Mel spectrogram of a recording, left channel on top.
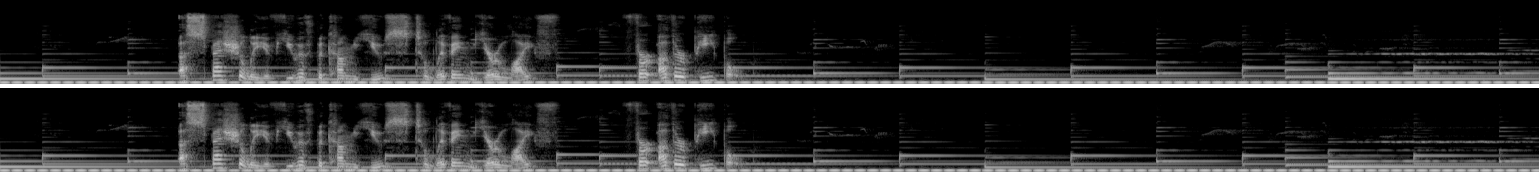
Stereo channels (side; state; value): both; identical; correlation 1.00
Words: Especially if you have become used to living your life for other people.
